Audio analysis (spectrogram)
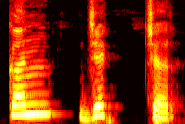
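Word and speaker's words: conjecture: CON, हम लोग CON को पढ़ते हैं इंग्लिश में कन, यानी आपको इंग्लिश में कहीं पर CON लिखा मिले तो हम लोग CON को क्या पढ़ते हैं? कन। JEC, जेक, कन जेक। TURE को पढ़ते हैं चर, यानी आपको इंग्लिश में कहीं पर TURE लिखा मिले तो आपको क्या पढ़ना है? चर। तो हमारी मीनिंग क्या बनी? कंजेक्चर, कंजेक्चर, कंजेक्चर।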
